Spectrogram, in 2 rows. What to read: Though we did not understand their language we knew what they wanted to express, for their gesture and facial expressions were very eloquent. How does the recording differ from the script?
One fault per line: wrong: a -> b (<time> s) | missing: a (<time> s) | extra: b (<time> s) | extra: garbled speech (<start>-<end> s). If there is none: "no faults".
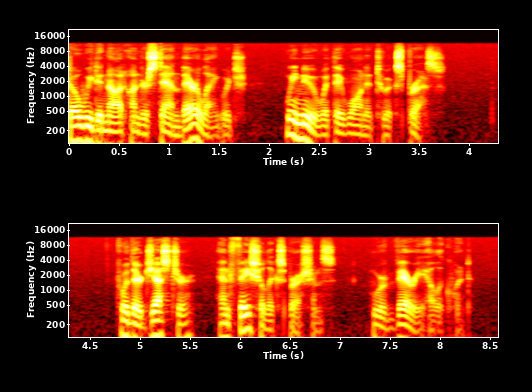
no faults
